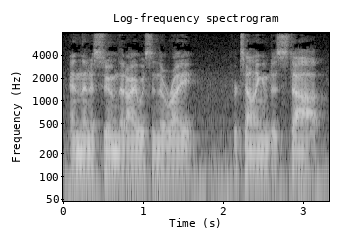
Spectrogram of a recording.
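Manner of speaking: normal talking voice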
